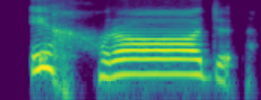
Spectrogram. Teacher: Complete تفخيم should be applied to letter خا. Although it has sukun and is followed by kasra, the fact that's followed by letter ra strengthen its level of tafkhim.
